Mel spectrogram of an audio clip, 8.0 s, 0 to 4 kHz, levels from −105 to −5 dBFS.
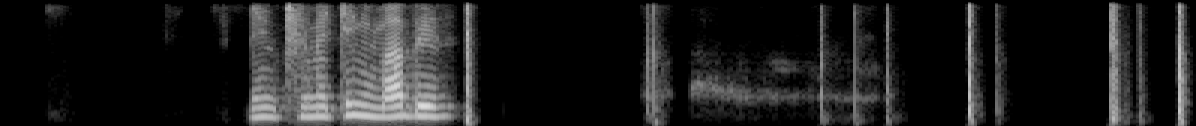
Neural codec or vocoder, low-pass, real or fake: codec, 16 kHz, 1.1 kbps, Voila-Tokenizer; 3.6 kHz; fake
